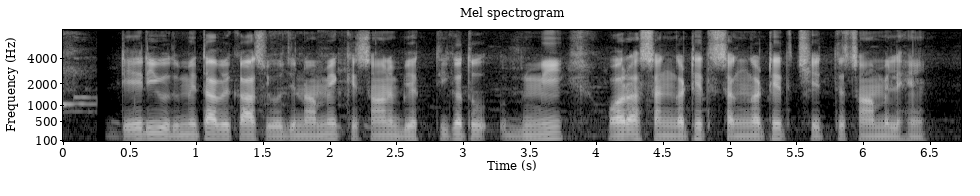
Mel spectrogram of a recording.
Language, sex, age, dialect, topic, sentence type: Hindi, male, 25-30, Awadhi Bundeli, agriculture, statement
